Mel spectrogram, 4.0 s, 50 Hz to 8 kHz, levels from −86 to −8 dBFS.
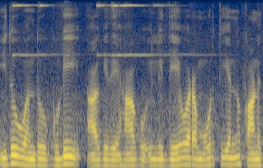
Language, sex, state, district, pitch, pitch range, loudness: Kannada, female, Karnataka, Bidar, 110 Hz, 105-120 Hz, -18 LUFS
